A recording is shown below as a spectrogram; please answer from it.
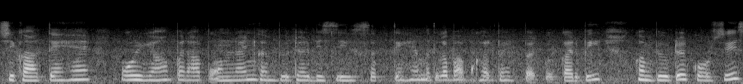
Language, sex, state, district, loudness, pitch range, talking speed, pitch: Hindi, female, Haryana, Rohtak, -18 LUFS, 185-210 Hz, 170 wpm, 195 Hz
